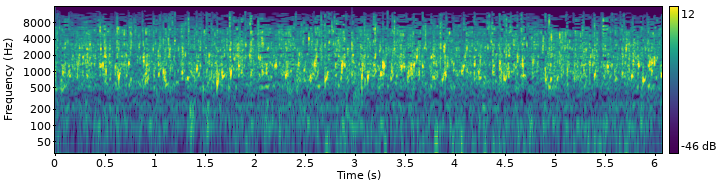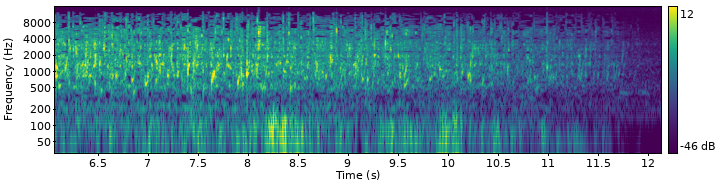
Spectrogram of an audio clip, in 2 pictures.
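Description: Water splashing and trickling: a dense hiss full of small crackles that fades out over the last two seconds.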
